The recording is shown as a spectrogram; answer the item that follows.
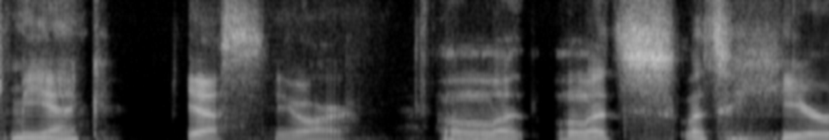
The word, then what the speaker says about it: SMEAC: Now, this acronym, am I pronouncing it correct? It's SMEAC?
